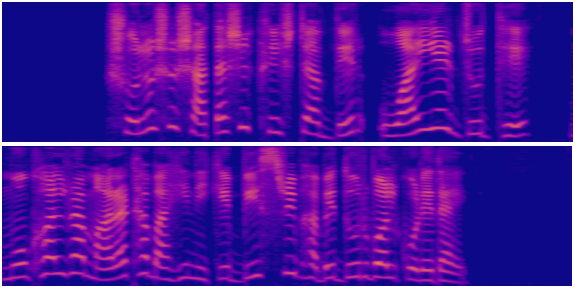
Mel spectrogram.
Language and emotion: Bengali, neutral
